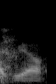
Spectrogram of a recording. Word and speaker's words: Azrael: You've got Death Angel and, of course, Winds of Plague, The Agonist, and I guess it's Azrael, I guess is how you pronounce it. Yeah, Azrael.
